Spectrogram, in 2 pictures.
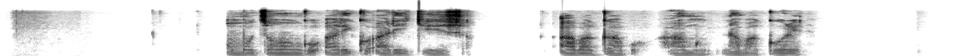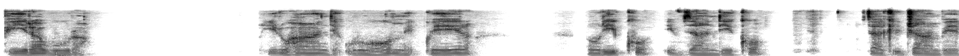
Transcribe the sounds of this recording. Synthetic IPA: umuzoːŋɡo̰ʔaɾikʰo̞̰ʔaɾiɡiːʃḁː | βaɡaβo̞̰hamŋe̞naβaɡo̞ɾe̞ | βiɾaβuɾa | hiɾuɦaːnde̞ʔuɾuho̞me̞̰ɡ̥we̞ːɾa | ɾuɾikʰo̞ivjaːndikʰo̞ | vjakʰid͡ʒaːmbe̞ɾe

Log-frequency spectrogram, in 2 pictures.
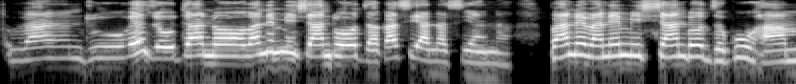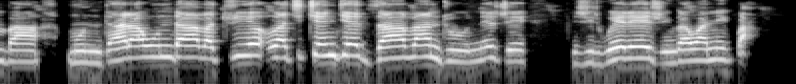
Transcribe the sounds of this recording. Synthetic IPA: ʋantʰuʋe̞ʐe̞utano̞ʋane̞miʃando̞d͡zakasijanasijaːna | pane̞ʋane̞miʃando̞d͡ze̞kuɦamba | mundaɾaunda | ʋat͡ʃit͡ʃe̞ŋd͡ʒe̞d͡zaʋantʰune̞ʐe̞ | ʐirwe̞re̞ʐiŋɡawaniːkwa

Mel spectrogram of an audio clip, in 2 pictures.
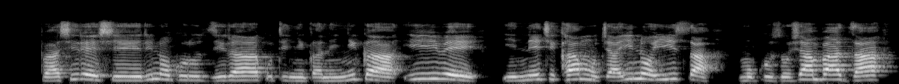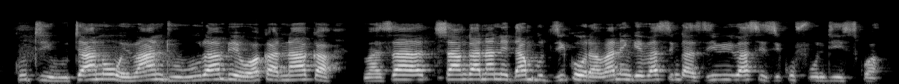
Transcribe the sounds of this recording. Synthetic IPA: paʃiɾe̞ʃe̞rino̞kuɾud͡ziɾakutiɲikane̞ɲikaiʋe̞ | ine̞t͡ʃikamut͡ʃaino̞isa | mukuzo̞ʃambad͡za | kutiɦutano̞ɦwe̞ʋantʰuurambe̞ɦwakanaka | ʋasaʃaŋɡanane̞ɗambud͡ziko̞ɾaʋane̞ŋɡe̞ʋasiŋɡaziʋiʋasizikufundiːswa

